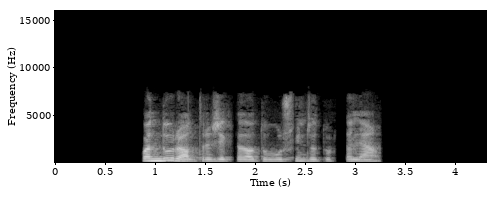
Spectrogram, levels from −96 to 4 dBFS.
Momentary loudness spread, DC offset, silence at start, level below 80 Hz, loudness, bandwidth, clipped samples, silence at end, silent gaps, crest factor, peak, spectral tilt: 13 LU; under 0.1%; 0.9 s; -68 dBFS; -24 LUFS; 7.4 kHz; under 0.1%; 1.05 s; 2.82-2.92 s; 22 dB; -4 dBFS; -5.5 dB/octave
